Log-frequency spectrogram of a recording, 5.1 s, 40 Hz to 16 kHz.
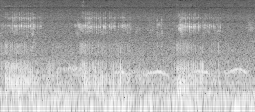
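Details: Street cat resting on someone's knees, its purr a low, rough rumble that swells in three breathing cycles about every 1.7 seconds.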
